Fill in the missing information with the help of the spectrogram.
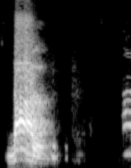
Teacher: दाल जुबान की नोक के जरिए से इसका जो मखज है दाल वो ता का है।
